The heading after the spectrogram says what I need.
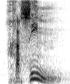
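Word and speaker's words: חסין: Porque la palabra poderoso, y la vamos a poner en la pantalla ahora, la palabra poderoso en hebreo se pronuncia, díganlo conmigo, Hasim.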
